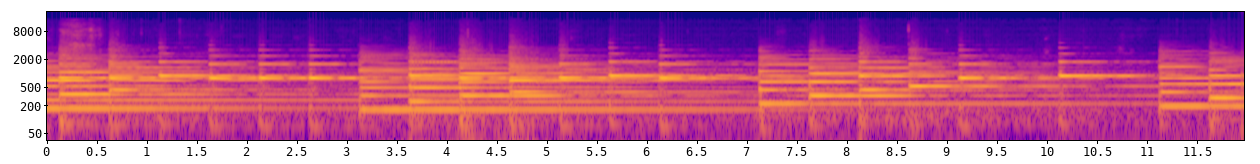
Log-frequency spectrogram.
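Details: Gentle electric piano music plays, with repeated chords and melody notes, and no animal voices are heard.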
